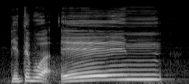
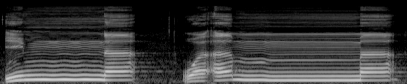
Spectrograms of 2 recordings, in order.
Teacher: Macam ni, inna kita baca in, kita buat in, kita panjangkan dulu. Sepatutnya selepas hamzah terus nun, jangan tunggu lama-lama.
